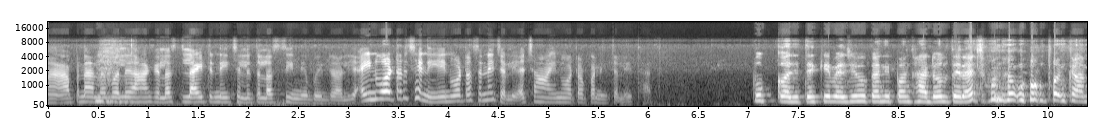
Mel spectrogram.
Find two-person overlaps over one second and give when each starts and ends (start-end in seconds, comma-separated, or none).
none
